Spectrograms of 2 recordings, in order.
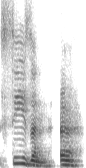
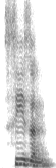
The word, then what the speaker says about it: season: And there we do pronounce both syllables, by the way. It's only in 3 syllable words that you can leave the out, okay? 3 or more syllables. We tend not to leave it out in 2 syllable words.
